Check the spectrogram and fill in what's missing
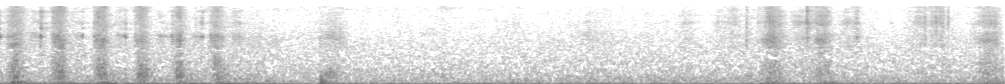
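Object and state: Wool felt on foam pad.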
